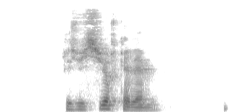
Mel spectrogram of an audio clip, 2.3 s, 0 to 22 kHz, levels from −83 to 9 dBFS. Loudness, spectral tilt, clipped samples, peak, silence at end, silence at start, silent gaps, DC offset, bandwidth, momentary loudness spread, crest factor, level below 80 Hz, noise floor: -33 LUFS; -3.5 dB/octave; under 0.1%; -18 dBFS; 0.7 s; 0.65 s; none; under 0.1%; 15.5 kHz; 12 LU; 20 dB; -74 dBFS; under -90 dBFS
